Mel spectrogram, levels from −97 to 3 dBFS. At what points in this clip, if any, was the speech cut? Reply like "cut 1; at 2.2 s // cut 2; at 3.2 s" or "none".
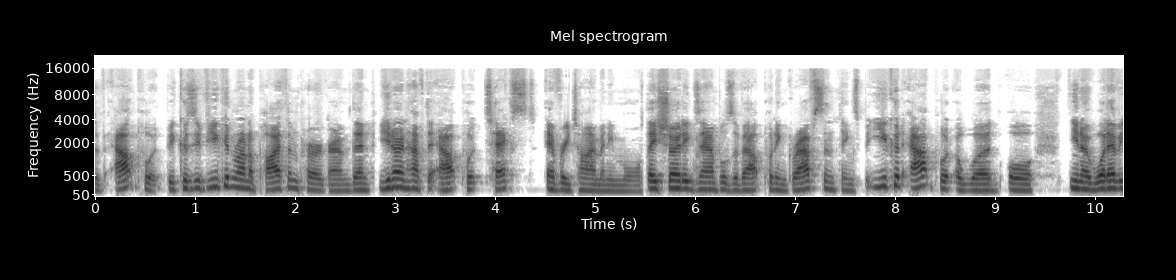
cut 1; at 2.8 s // cut 2; at 5.5 s // cut 3; at 9.0 s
